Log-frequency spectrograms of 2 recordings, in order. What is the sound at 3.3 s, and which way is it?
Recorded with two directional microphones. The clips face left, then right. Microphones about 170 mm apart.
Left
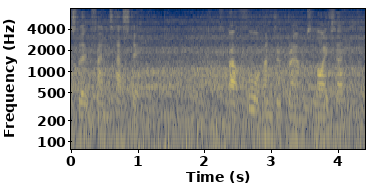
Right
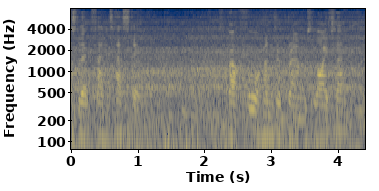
Speech, 15° right (ahead or behind).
